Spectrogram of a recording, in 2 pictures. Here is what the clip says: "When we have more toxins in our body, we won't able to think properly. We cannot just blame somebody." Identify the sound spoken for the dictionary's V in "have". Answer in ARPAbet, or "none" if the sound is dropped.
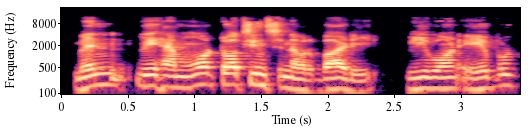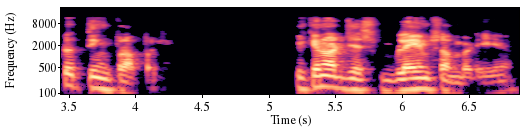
V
